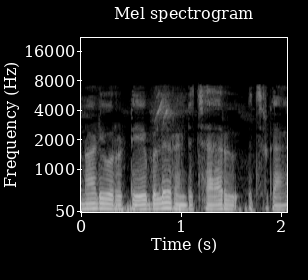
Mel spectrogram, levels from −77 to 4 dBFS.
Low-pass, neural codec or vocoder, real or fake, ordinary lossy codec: 7.2 kHz; none; real; AAC, 32 kbps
